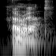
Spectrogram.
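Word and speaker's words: حواء: Hawa.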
